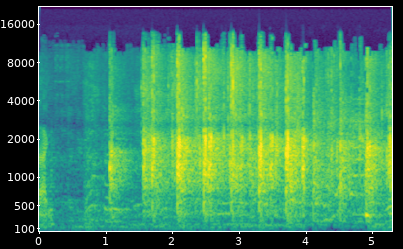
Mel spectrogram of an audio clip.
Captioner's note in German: Beifall DIE LINKE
